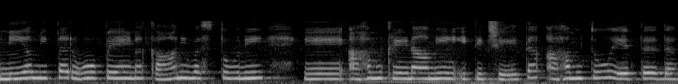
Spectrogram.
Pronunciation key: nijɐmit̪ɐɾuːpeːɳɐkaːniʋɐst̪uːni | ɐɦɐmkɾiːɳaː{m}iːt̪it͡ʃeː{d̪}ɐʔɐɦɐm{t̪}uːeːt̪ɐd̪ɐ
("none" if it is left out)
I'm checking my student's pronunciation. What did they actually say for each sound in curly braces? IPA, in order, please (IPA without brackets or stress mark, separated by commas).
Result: m, t̪, t̪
